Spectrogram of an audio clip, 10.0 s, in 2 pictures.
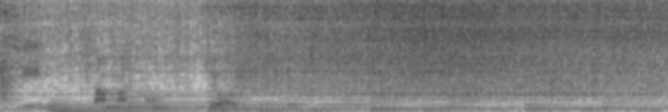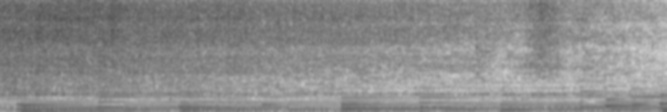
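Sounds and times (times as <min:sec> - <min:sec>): background music: 0:00.0 - 0:10.0
water sizzling in hot wok: 0:00.0 - 0:10.0.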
